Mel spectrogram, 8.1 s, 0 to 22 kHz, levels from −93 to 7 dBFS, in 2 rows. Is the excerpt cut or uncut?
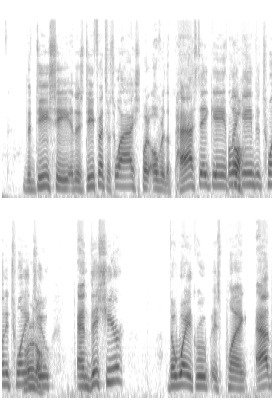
cut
